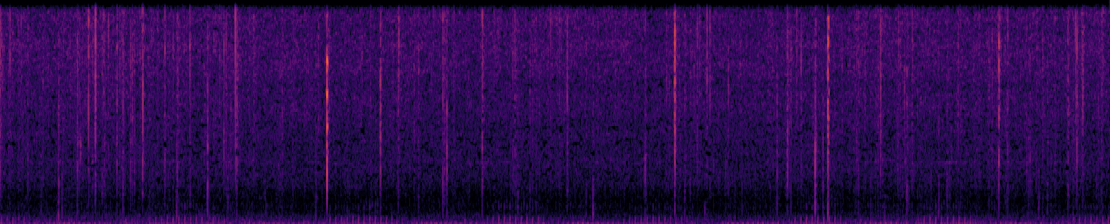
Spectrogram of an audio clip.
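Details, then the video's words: Domestic cat purring steadily in a low rumble that swells and fades in regular breath cycles, about one per second, with sharp crackles and pops of a fireplace scattered throughout. "Purring of a Cat"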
